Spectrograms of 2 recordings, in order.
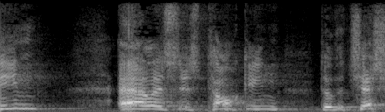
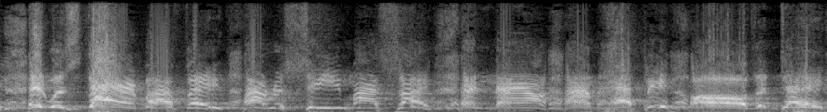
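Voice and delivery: full-force preaching; 6 semitones higher, 7 dB louder than usual. Acted. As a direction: preach it hard to the church, every word stretched. Preaching climax, shouting.

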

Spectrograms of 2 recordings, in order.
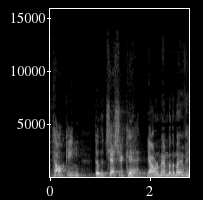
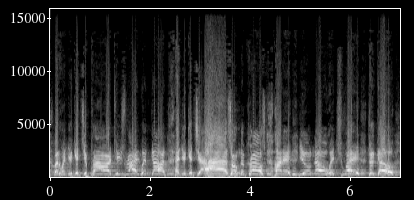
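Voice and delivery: full-force preaching; 6 semitones higher, 7 dB louder than usual. Acted. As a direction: preach it hard to the church, every word stretched. Preaching climax, shouting.

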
